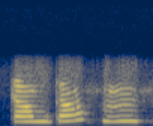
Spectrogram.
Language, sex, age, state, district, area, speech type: Kashmiri, female, 30-45, Jammu and Kashmir, Budgam, rural, conversation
